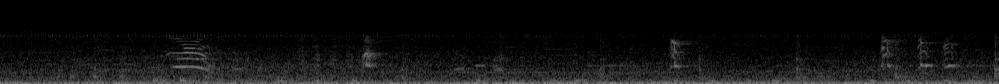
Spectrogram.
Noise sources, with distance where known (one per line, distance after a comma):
dog barking or whining, far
